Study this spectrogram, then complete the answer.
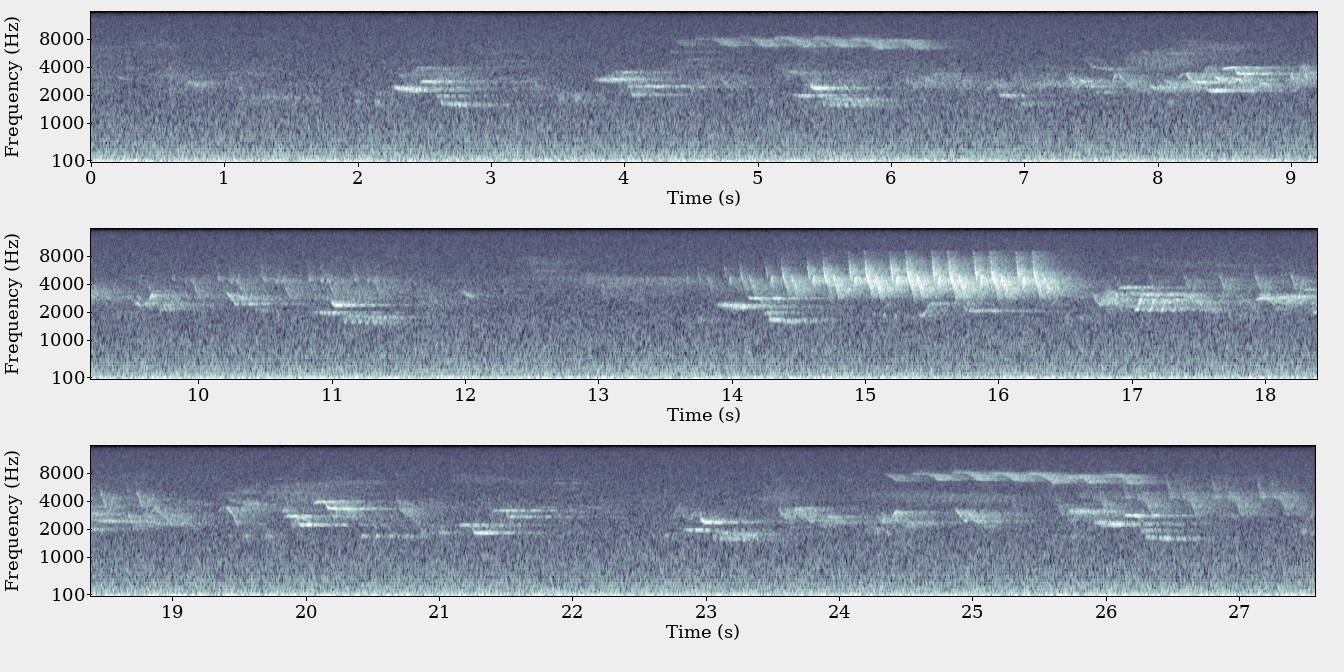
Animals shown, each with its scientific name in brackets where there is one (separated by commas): Ovenbird (Seiurus aurocapilla), Pine Warbler (Setophaga pinus), Black-throated Blue Warbler (Setophaga caerulescens), Wood Thrush (Hylocichla mustelina), Black-and-white Warbler (Mniotilta varia), American Robin (Turdus migratorius)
